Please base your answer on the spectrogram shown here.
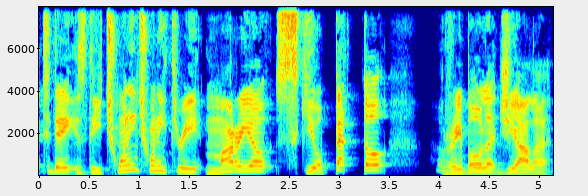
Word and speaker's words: Schiopetto: So the first wine we're going to drink today is the 2023 Mario Schiopetto Ribolla Gialla. Now, the Schiopetto is spelled Schiopetto. Remember, CH? Yeah, I was wondering. Hard sound.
